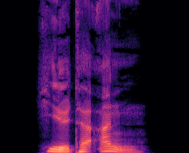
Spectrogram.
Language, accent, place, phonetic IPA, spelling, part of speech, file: German, Germany, Berlin, [ˌhiːltə ˈan], hielte an, verb, De-hielte an.ogg
- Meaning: first/third-person singular subjunctive II of anhalten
